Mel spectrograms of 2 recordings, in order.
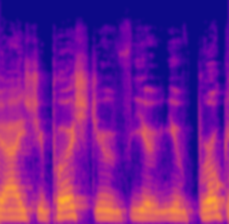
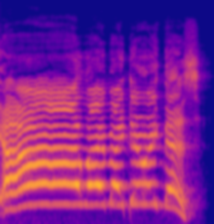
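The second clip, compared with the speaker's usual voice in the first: very high, loud shrieking wail; mock scream of fear; 5 dB louder than usual. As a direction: shriek it like a terrified rider. Retelling roller coaster fear.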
